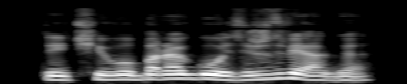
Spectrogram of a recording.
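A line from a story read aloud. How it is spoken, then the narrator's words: Calm question, man. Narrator (Russian): спокойно спросил Степана мужчина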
